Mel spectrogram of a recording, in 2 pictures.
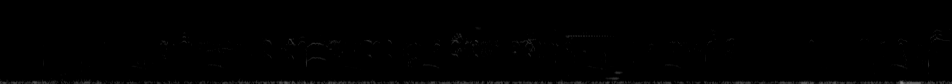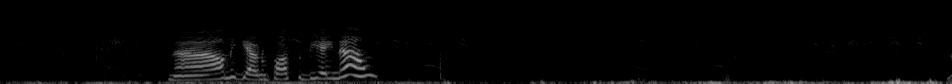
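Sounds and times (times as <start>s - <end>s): faint bird chirps: 0.2s - 19.0s
low wind rumble: 14.8s - 19.0s.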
